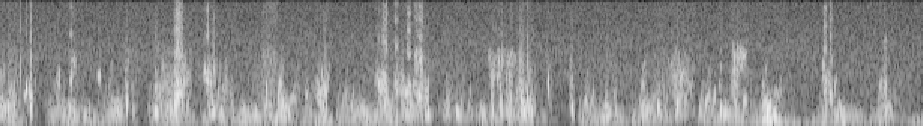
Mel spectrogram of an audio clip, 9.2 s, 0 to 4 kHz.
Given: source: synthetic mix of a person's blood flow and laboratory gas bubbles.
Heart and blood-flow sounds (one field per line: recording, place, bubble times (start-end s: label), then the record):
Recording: Doppler ultrasound of blood flow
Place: precordium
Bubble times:
0.00-0.36 s: bubbles
0.54-0.77 s: bubbles
0.96-1.02 s: bubbles
1.24-1.39 s: bubbles
1.52-1.92 s: bubbles
2.02-2.20 s: bubbles
2.62-2.77 s: bubbles
3.04-3.31 s: bubbles
3.73-4.62 s: bubbles
4.88-5.36 s: bubbles
5.45-5.52 s: bubbles
5.68-5.75 s: bubbles
6.03-6.17 s: bubbles
6.53-6.94 s: bubbles
7.18-7.23 s: bubbles
7.29-7.49 s: bubbles
8.21-8.38 s: bubbles
8.82-8.88 s: bubbles
From the record:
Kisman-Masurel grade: 243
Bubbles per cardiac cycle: several, 3 to 8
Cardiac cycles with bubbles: 100%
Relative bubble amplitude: loud (0.450 to 0.775)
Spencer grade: 3 (all of the cardiac periods contain showers or single bubble signals, but not dominating or overriding the cardiac motion signals)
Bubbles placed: only in the low amplitude regions of the cardiac cycle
